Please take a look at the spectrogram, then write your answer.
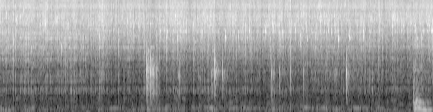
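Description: Onions frying for ginisang upo hiss in a steady loud sizzle throughout, punctuated by occasional scraping stir strokes and light knocks of a utensil against the pan, with no speech.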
